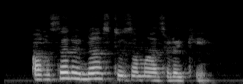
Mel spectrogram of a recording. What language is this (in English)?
Pashto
